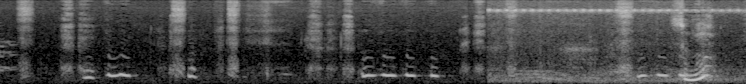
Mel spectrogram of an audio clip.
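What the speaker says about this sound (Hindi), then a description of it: "नीचे से किसी के रोने की आवाज आ रही है।" Someone cries downstairs in a household scene, with repeated short whimpering sobs and wheezy breaths, a soft voice talking nearby and a louder wailing sob near the end.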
